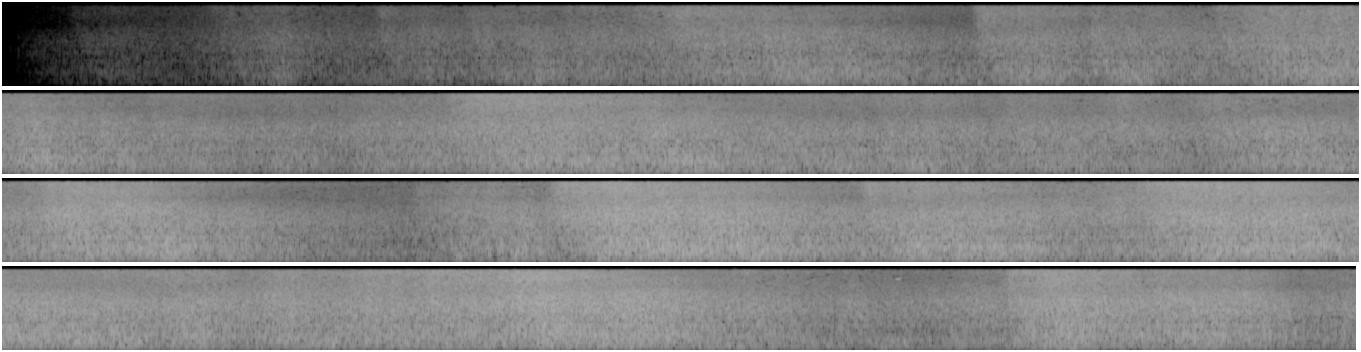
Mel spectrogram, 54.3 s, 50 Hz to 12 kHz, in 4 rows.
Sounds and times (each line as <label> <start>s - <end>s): waves 0.2s - 54.2s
